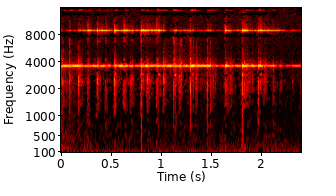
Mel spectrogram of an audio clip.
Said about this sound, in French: Arrivé, par hasard, devant l'immeuble du grand-père, Jean Lazare. Il sonne à la porte.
